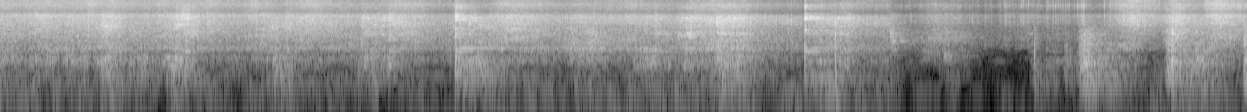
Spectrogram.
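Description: A spoon or spatula scrapes and turns a spiced potato filling in a cooking pan, with loud, continuous stirring over a low sizzle, repeated metal clinks and scrapes, and no voices.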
